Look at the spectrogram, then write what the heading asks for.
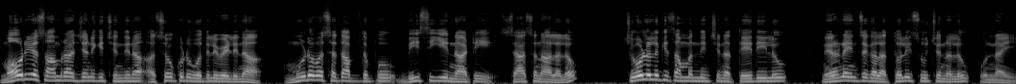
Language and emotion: Telugu, neutral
